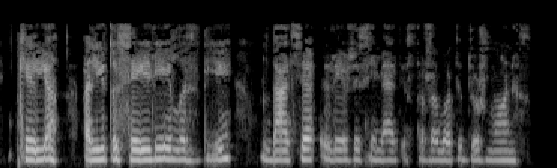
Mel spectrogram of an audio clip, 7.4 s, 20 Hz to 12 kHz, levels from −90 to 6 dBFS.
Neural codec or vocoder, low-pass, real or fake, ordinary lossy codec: codec, 16 kHz, 16 kbps, FunCodec, trained on LibriTTS, 50 frames a second; 7.2 kHz; fake; MP3, 32 kbps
